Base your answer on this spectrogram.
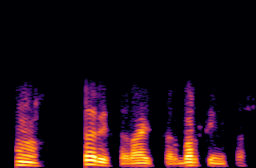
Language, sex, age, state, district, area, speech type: Kannada, male, 30-45, Karnataka, Shimoga, urban, conversation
